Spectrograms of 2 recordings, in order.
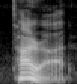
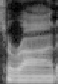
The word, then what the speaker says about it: Tyrod: It's not Tyrod. He was like, "Hey, um, you know, Trod is such a good dude." And everybody was like, "Trod." He was like, "Yeah, it's actually pronounced Trod and he just lets people say it however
